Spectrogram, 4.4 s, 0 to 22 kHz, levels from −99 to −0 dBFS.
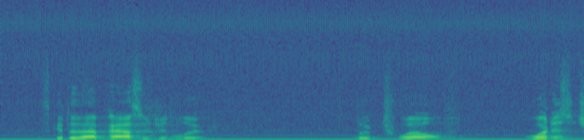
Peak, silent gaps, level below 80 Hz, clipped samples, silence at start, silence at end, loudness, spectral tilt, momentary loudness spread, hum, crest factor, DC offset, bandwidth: -12 dBFS; none; -46 dBFS; under 0.1%; 0 s; 0 s; -33 LUFS; -4.5 dB/octave; 18 LU; 60 Hz at -45 dBFS; 22 dB; under 0.1%; over 20 kHz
